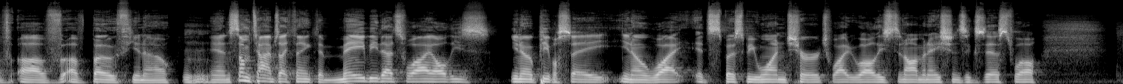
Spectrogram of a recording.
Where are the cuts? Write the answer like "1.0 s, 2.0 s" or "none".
1.8 s, 5.0 s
